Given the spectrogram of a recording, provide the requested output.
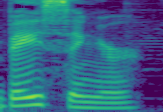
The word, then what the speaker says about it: Basinger: Kim Basinger, pronounced Basinger, is an American actress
